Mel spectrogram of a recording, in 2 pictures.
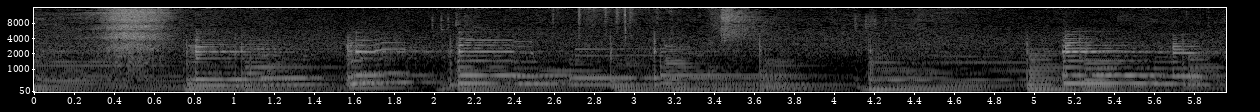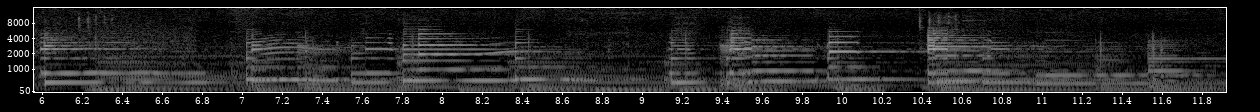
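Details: Plucked acoustic guitar music with strummed chords and a picked melody, and no animal sound.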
